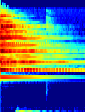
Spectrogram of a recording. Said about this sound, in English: This was because Kirsty bought a gong.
